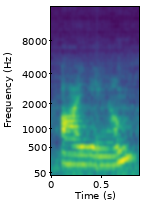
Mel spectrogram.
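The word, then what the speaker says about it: IAAM: international autoimmune arthritis movement I am is how the acronym is pronounced and uh we are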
